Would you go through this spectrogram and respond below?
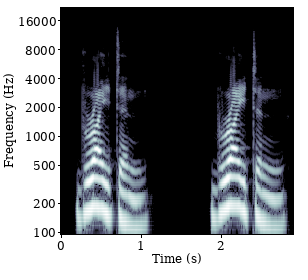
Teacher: huruf R terletak di depan huruf I yang berbunyi vowel. Maka bunyi R dapat terdengar.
